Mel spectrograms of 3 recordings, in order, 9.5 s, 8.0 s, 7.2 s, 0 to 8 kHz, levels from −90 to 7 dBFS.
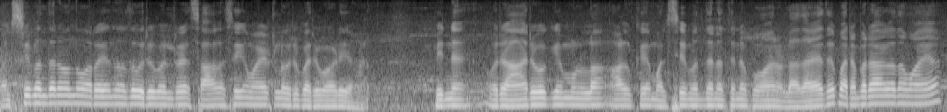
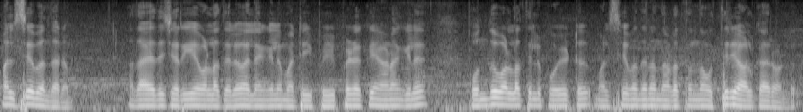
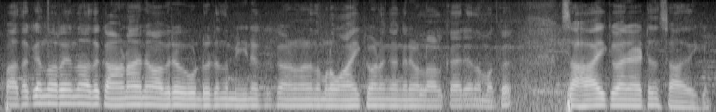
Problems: background sounds at intervals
